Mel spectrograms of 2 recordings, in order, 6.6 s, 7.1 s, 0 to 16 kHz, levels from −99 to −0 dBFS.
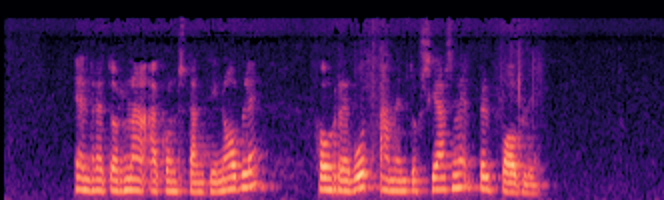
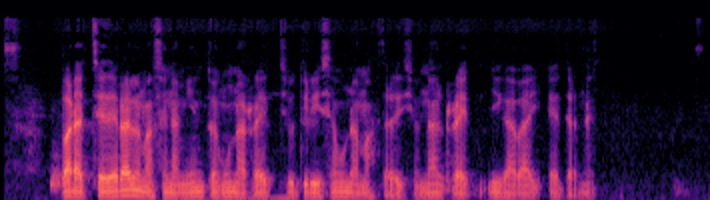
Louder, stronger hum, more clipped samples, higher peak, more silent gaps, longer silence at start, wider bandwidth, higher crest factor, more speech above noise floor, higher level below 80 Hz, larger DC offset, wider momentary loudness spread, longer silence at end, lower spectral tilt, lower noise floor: first, -22 LUFS vs -34 LUFS; neither; neither; first, -6 dBFS vs -10 dBFS; neither; first, 0.75 s vs 0.05 s; about the same, 11.5 kHz vs 11.5 kHz; second, 18 dB vs 24 dB; about the same, 45 dB vs 43 dB; second, -64 dBFS vs -50 dBFS; neither; second, 8 LU vs 14 LU; about the same, 1.2 s vs 1.15 s; about the same, -8 dB/octave vs -7 dB/octave; second, -66 dBFS vs -77 dBFS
